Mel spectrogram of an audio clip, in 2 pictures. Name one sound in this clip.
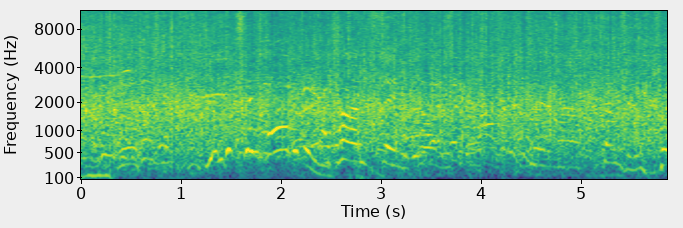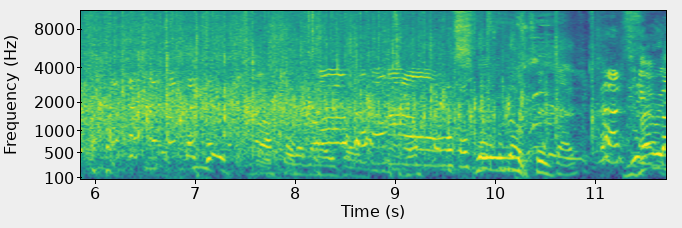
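An audience laughs loudly and steadily.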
